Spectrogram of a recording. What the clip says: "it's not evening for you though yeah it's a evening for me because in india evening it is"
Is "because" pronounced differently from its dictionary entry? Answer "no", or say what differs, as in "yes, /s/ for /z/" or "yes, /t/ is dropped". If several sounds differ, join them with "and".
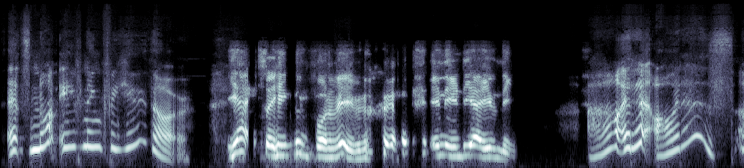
yes, /k/ is dropped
